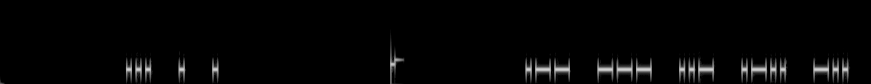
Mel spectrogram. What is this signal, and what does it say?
Morse code, heard as a keyed tone, about 25 wpm, spaced as for 18 wpm, 700 Hz. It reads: SEE WOULD
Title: 2x Character Spacing - Top 100 Words - 25wpm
